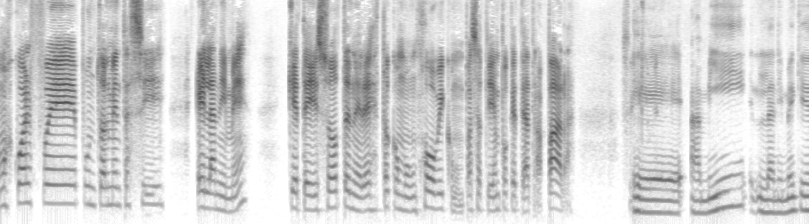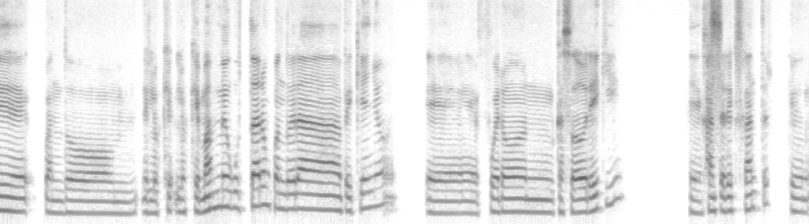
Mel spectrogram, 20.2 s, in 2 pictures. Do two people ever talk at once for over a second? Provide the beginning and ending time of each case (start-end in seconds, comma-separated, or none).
none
